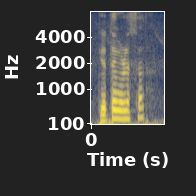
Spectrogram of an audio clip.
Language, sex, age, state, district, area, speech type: Odia, male, 45-60, Odisha, Nabarangpur, rural, spontaneous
